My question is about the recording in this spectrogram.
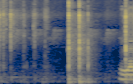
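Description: Plastic brush pens clicking against each other and the desk as they are handled: one click at the start and a quick run of clicks about a second in.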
